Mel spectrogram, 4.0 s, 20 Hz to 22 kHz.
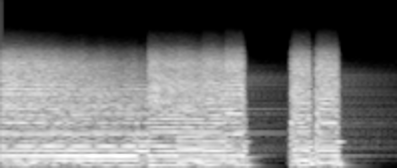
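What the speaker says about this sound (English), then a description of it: "So on this setting, I believe, when you have the toe down, you're at your maximum gain." Electric guitar run through a Boss ME-90 overdrive with the expression pedal set toward maximum gain: thick, sustained distorted chords ring loud and close, cut off abruptly, then two short stabbed bursts follow.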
